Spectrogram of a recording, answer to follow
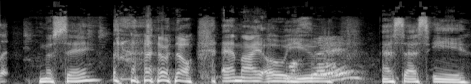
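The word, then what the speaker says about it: Miousse: Mousse. So, Meows, but with a French accent is how you say her last name.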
